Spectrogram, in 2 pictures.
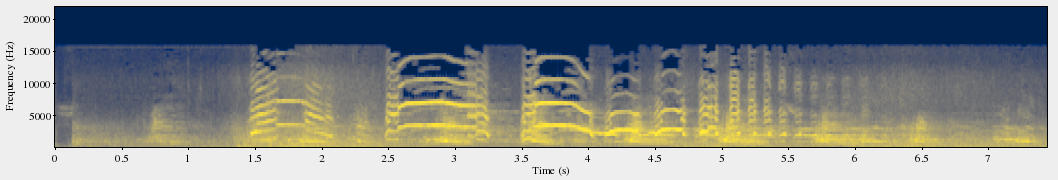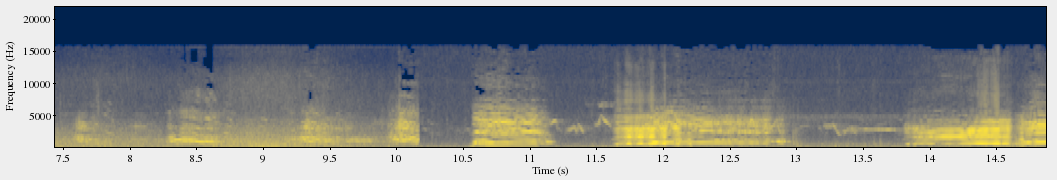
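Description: A flock of gulls calling, many cries overlapping. About ten seconds in they give way to goats bleating, a few separate bleats.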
